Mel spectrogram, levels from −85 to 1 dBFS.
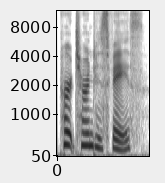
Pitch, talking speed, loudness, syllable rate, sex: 240 Hz, 175 wpm, -17 LUFS, 3.9 syllables/s, female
